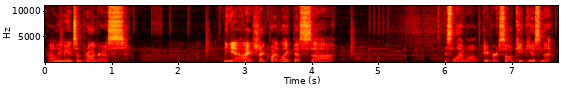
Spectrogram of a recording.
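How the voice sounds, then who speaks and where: A man's voice: on the low side, moderate pace, long pauses, a bit bright, husky. A man chatting casually to viewers on a livestream in an easygoing, rambling way. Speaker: VTuber livestreamer. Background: music.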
